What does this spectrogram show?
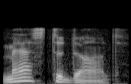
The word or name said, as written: mastodont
